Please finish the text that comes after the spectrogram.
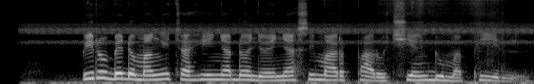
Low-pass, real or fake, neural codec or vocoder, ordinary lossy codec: none; real; none; none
